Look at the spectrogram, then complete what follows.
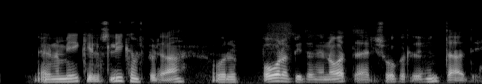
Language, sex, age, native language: Icelandic, male, 20-29, Icelandic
